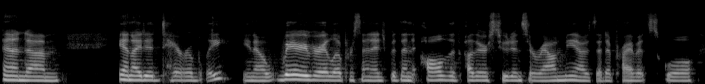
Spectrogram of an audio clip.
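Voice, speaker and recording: This East Coast woman in her forties, a nonprofit consultant guesting on a podcast interview, keeps her delivery upbeat and sincere while frequently starting over. She talks a little fast in a lowish, level voice, captured in a clean, echo-free studio.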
